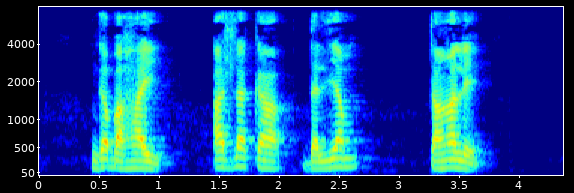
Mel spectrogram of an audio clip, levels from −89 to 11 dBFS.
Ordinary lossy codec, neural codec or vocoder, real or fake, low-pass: AAC, 48 kbps; none; real; 7.2 kHz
